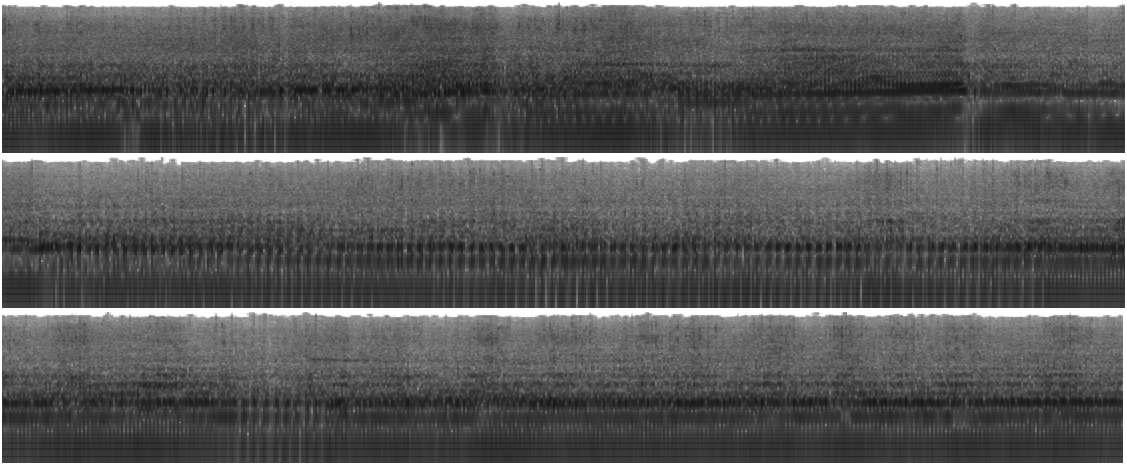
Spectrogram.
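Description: A motorcycle engine revs and rumbles up close.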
